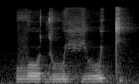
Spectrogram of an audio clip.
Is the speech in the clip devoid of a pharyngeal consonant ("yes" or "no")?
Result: yes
